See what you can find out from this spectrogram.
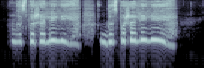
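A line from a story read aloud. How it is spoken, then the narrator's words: Frightened babbling. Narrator (Russian): Испуганно залепетала она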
